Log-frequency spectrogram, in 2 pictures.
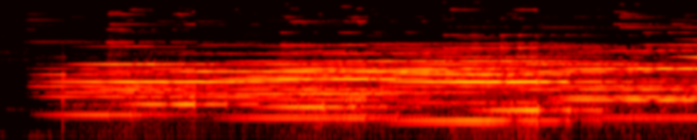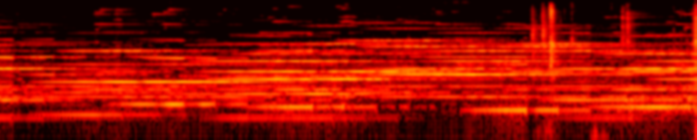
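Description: A soft, sustained Omnisphere synth pad from the Fields of Glass textures shimmers quietly by itself, slowly shifting chords with a glassy, airy tone and a few faint bright glints near the end.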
